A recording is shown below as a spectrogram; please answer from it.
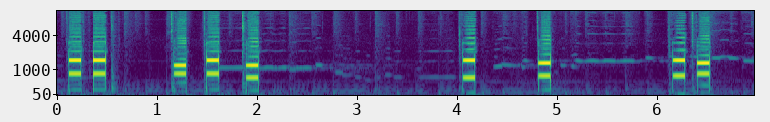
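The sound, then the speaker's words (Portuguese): Touch-tone keypad beeps sound as a telephone number is dialed: nine short tones in irregular bursts, several in quick pairs with pauses between, over faint background sound. “vou ligar pra ele”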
